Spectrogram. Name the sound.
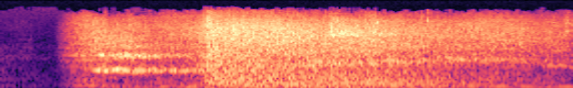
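car skidding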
